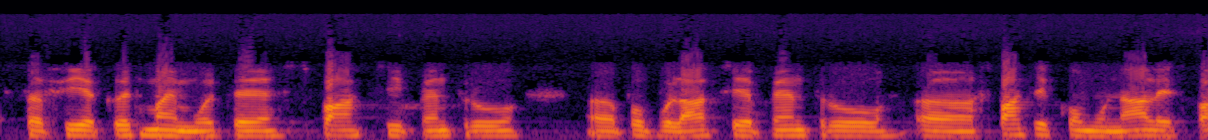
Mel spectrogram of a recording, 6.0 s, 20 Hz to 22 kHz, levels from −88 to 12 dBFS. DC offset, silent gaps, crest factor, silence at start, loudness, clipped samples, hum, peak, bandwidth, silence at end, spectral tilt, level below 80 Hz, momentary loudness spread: under 0.1%; none; 14 dB; 0.15 s; -18 LUFS; under 0.1%; none; -4 dBFS; 15.5 kHz; 0 s; -8 dB/octave; -46 dBFS; 6 LU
